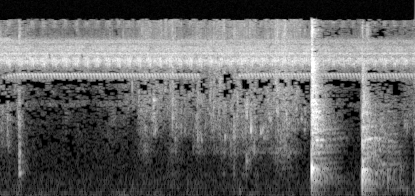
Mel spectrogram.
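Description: Water poured from a mug trickling and dribbling over a raw chicken as it is rinsed by hand over a steel bowl. About three seconds in come two sharp knocks, half a second apart, the first the louder.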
